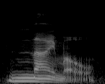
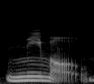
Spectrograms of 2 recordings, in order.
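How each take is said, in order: First: "Nimo" said NIGH-moh; long-i pronunciation. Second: "Nemo" said NEE-moh; long-ee pronunciation. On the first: Crafter giving others' version, long-i pronunciation. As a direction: say "Nimo" to rhyme with rhino. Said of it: "Some people knows it as". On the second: Crafter naming the thread, long-ee pronunciation. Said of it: "Some people knows it as Nimo". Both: Shown as a demonstration.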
